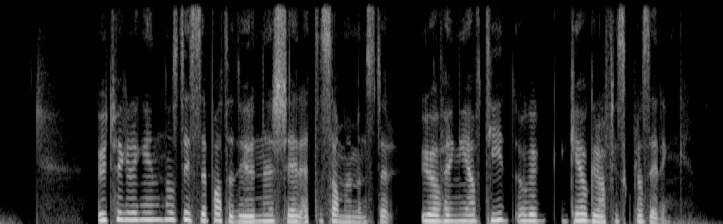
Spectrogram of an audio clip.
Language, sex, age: Norwegian, female, 19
